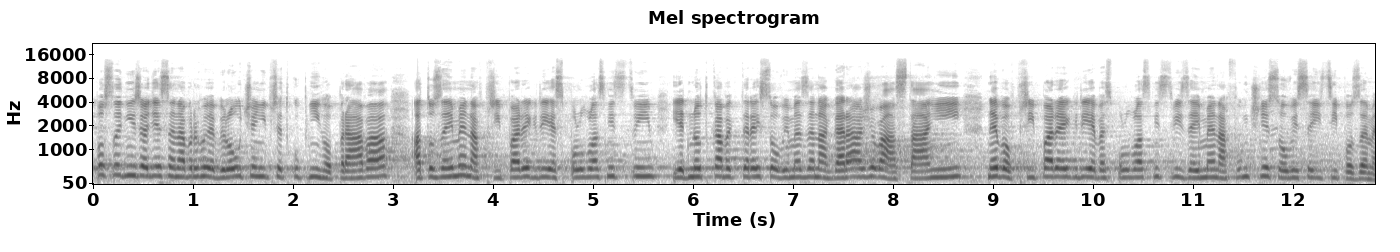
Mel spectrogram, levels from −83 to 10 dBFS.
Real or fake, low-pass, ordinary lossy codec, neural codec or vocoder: real; 14.4 kHz; MP3, 96 kbps; none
